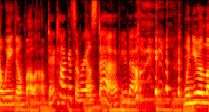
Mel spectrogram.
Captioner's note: laughs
